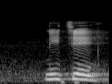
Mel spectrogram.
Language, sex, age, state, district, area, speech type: Hindi, female, 60+, Rajasthan, Jodhpur, urban, read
